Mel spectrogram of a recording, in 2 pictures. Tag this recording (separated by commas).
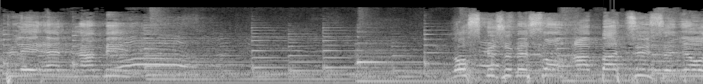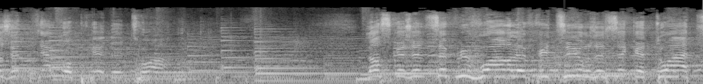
Music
